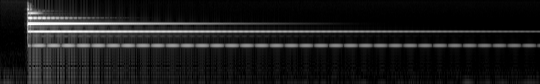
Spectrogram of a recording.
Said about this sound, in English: And you'll hear the sound of the bell as we start, and you'll hear the sound of that bell again at the end.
